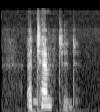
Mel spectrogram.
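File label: "attempted", US English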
